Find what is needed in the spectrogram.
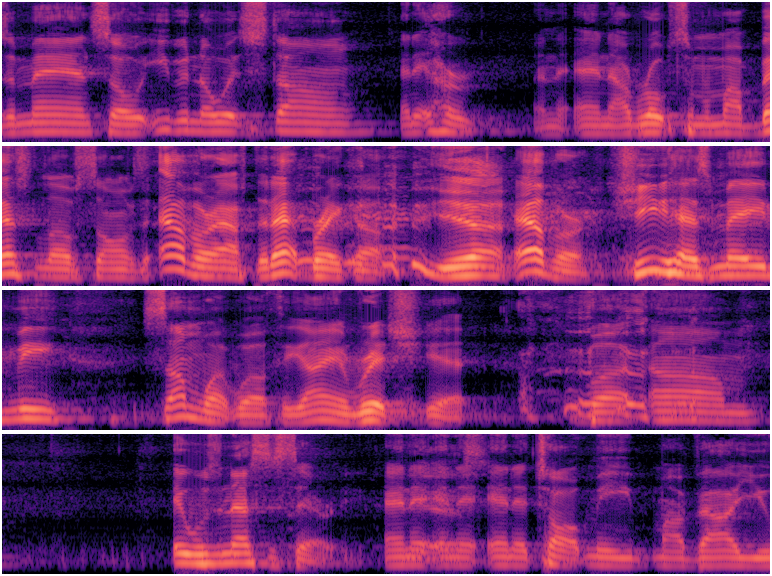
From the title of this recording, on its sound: Recorded at the Self Love Soirée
